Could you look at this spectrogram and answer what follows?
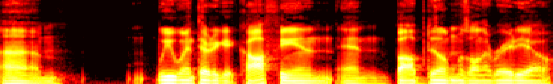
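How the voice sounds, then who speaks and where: A very deep, low-voiced man with an American accent, dry and close with no echo, against a quiet background. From Northern California (Calaveras County). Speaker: bartender. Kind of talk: casual chat.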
